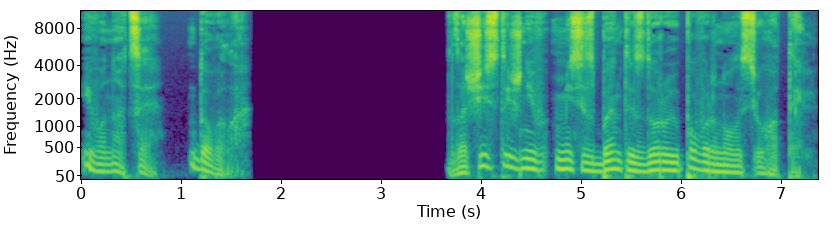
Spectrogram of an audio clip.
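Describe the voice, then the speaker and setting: A man narrating an audiobook in an expressive storytelling manner, recorded on a close mic. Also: on the low side, husky, no room sound. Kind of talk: audiobook reading.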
